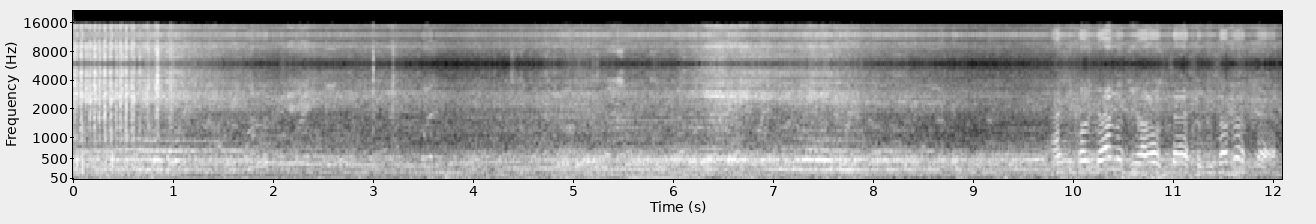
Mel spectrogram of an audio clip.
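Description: A kart engine idles with a rough, throbbing rumble.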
